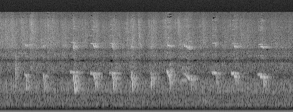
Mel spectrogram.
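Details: Nursing toy poodle puppies at their mother, close to weaning time. Short, high, squeaky whimpers come in an uneven series, roughly two or three per second, each a brief falling note, with low hiss behind.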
